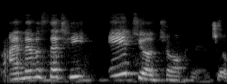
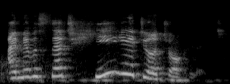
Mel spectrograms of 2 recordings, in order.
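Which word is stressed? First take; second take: ate; he. First: The stress falls on the word ate. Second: The stress falls on the word he. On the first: He only tasted it. "Maybe he just tasted" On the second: Someone else ate it. "Someone else ate it"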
